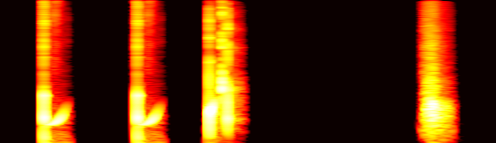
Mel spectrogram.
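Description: Three short cartoon "bloop" pop sound effects about half a second apart, each dipping then rising quickly in pitch, the third with a quick extra click; part of an animated YouTube subscribe-reminder graphic.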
